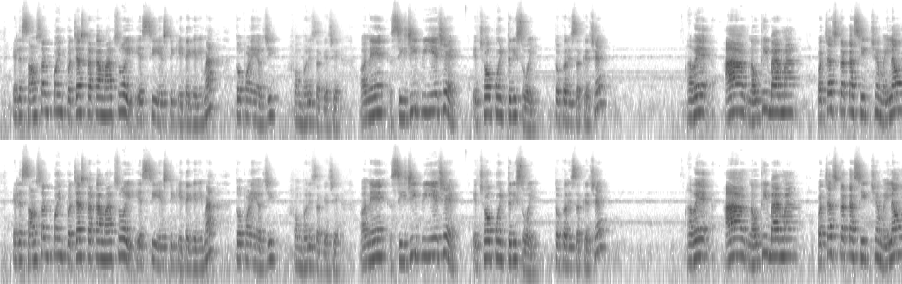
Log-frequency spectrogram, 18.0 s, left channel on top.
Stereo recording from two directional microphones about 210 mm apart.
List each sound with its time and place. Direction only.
0.3 s speech: 5° left (ahead or behind)
13.7 s speech: 5° left (ahead or behind)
